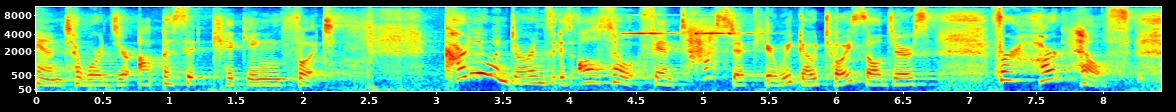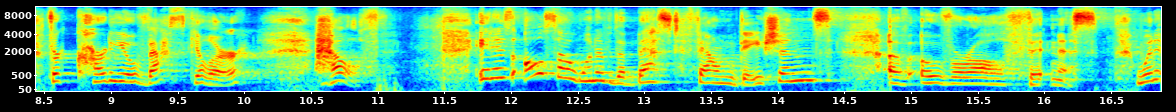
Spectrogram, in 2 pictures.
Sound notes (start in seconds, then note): 4.3 timer beeps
